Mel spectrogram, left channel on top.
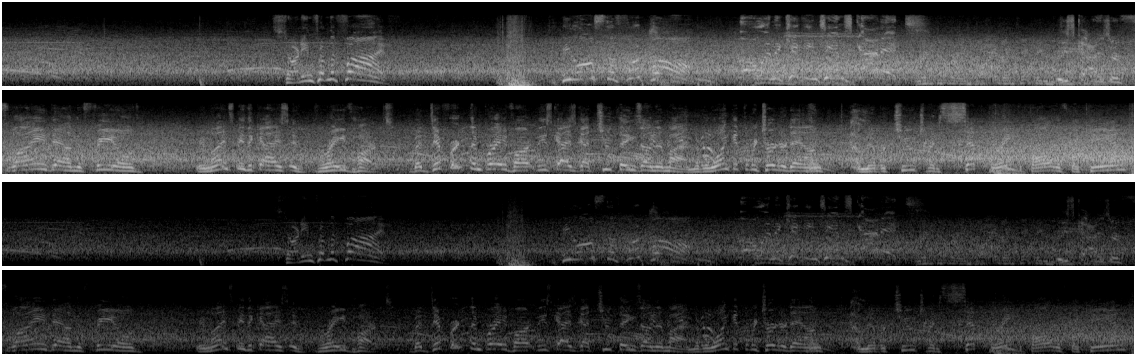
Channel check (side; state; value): right; quieter; 19.2 dB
